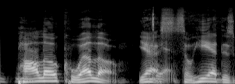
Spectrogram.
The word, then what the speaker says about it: Paulo Coelho: Paulo Coelho. Paulo Coelho.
